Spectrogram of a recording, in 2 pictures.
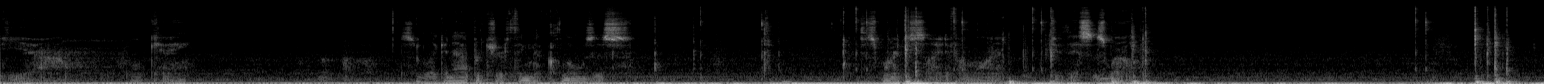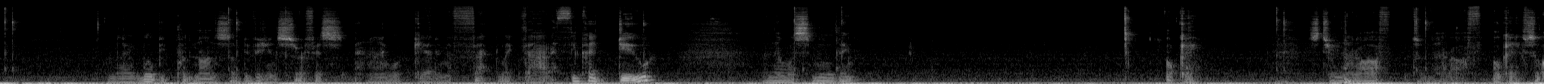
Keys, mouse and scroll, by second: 6.3-7.4 middle drag, 9.1 Tab, 11.3 ctrl+b, 14.8 a, 15.0 Tab, 17.8 click, 19.5 middle click, 23.4 click, 25.2 middle click, 28.2-30.8 drag.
